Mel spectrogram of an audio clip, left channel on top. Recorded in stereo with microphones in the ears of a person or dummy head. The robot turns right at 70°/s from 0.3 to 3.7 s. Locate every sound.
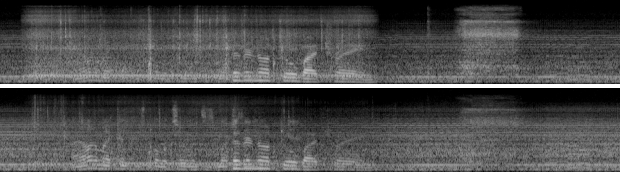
0.7 s a man speaking: 160° right, 2 m; by 3.1 s 10° left, 2 m
2.3 s a man speaking: 10° right, 0.6 m; by 3.8 s 85° left, 0.6 m
4.3 s a hiss: 30° left (ahead or behind), 1.9 m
